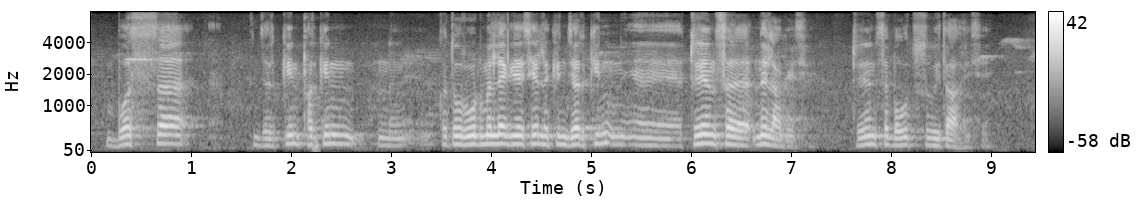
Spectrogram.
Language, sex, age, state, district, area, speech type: Maithili, male, 45-60, Bihar, Madhepura, rural, spontaneous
